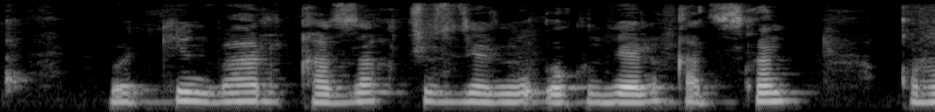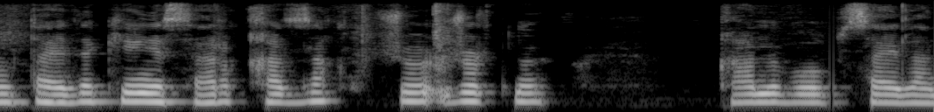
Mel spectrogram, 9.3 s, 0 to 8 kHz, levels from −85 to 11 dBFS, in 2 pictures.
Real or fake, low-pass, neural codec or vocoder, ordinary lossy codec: real; 7.2 kHz; none; none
